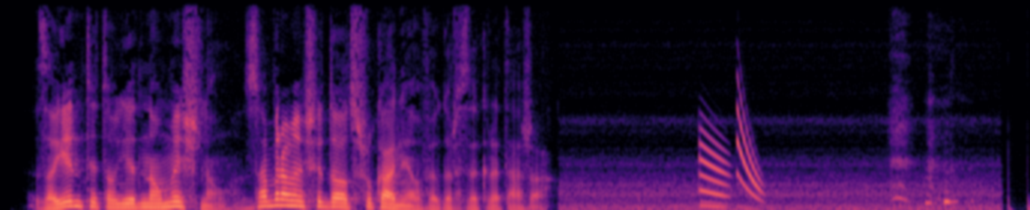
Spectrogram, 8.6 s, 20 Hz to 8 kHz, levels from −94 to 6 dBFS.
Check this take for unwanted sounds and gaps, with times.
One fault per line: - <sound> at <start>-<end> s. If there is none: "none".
- chirp at 5.8-6.4 s
- laugh at 7.4-8.1 s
